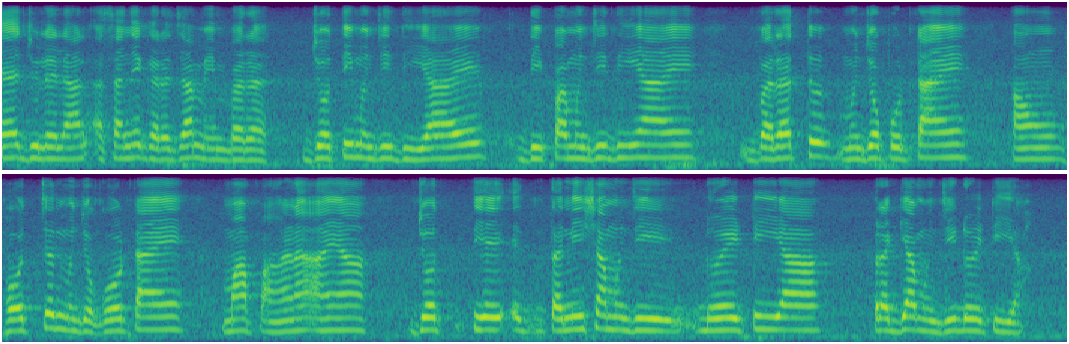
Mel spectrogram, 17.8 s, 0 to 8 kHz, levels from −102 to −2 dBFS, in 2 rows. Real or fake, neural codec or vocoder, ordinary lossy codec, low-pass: real; none; none; 7.2 kHz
